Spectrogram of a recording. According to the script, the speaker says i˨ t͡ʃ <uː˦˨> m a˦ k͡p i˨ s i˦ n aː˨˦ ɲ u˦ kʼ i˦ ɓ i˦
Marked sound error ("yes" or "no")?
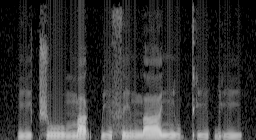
no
